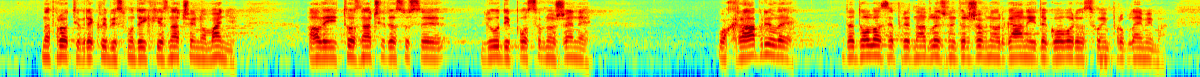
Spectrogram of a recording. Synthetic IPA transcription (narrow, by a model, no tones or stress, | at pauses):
napɾo̞t̪iʋɾeklibismod̪aixjeznat͡ʃajno̞maɲe̞ | aliːt̪o̞ːznaːt͡ʃid̪asuse̞ʎuːd̪ipo̞ːse̞bno̞ʒe̞ne̞ | o̞xɾaːbɾile̞d̪ad̪o̞lˠaze̞pɾe̞d̪naːd̪le̞ʒne̞d̪r̩ʒaʋne̞o̞ɾɡaːne̞id̪aɡo̞ʋo̞ɾe̞o̞sʋo̞jimpɾo̞ble̞ːmima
